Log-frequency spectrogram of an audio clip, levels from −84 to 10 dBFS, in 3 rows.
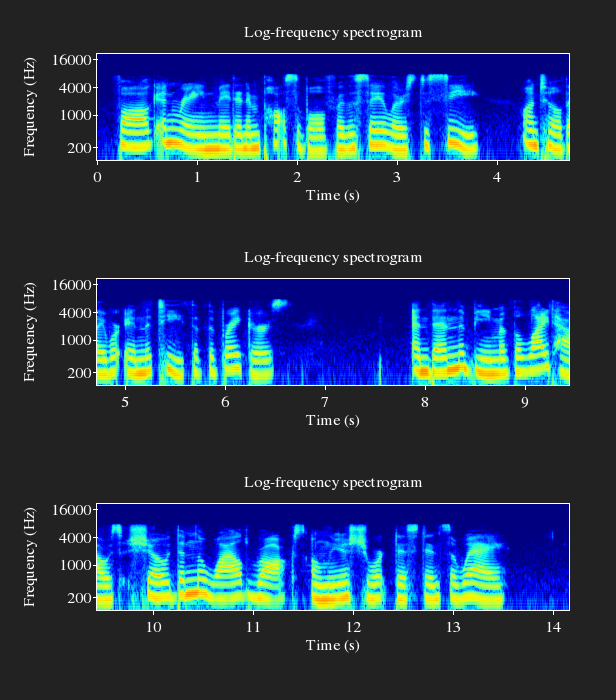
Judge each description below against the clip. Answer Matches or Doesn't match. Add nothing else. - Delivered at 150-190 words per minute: Matches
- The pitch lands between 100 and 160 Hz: Doesn't match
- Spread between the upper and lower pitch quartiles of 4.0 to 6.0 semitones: Doesn't match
